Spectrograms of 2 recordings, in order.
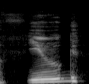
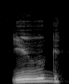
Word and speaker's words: fugue: There's a fugue. Uh not to be pronounced fugu, but a fugue.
